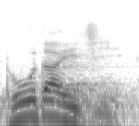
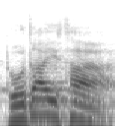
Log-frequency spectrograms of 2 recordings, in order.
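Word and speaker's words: 東大寺: 그 중에 가장 대표적인 절이 이제 도다이지, 지라고 하는 게 우리나라 절사자를 일본식으로 발음한 거예요. 교과서는 그래서 도다이사 이렇게 나옵니다. 근데 이제 실제로 일본 사람한테 도다이사 이렇게 물어보면 못 알아들어요. 도다이지.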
